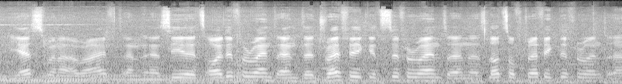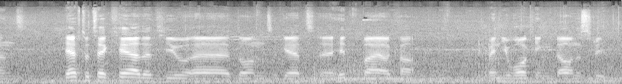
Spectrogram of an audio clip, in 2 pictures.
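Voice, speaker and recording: Amid audible room echo and noticeable background noise, a man with a fairly high pitch talks at a moderate pace with fairly even intonation. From Germany. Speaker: tourist interviewee. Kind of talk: street interview. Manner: halting.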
